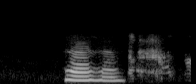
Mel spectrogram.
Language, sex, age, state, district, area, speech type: Hindi, female, 60+, Uttar Pradesh, Lucknow, rural, conversation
